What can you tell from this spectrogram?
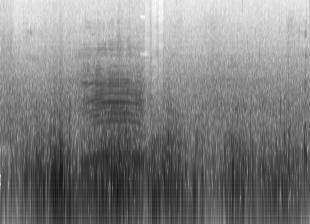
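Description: A single long, drawn-out moo from Scottish Highland cattle answering a call rings out over steady wind rumble, rising and holding for over a second before fading. Nobody speaks.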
